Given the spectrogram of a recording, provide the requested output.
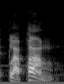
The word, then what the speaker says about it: Clapham: own this place here Clapham Clapham is the proper pronunciation of their name and they bring you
